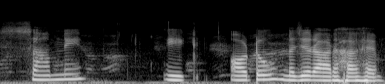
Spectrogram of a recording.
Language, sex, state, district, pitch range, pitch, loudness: Hindi, female, Bihar, Patna, 180-215 Hz, 195 Hz, -14 LUFS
